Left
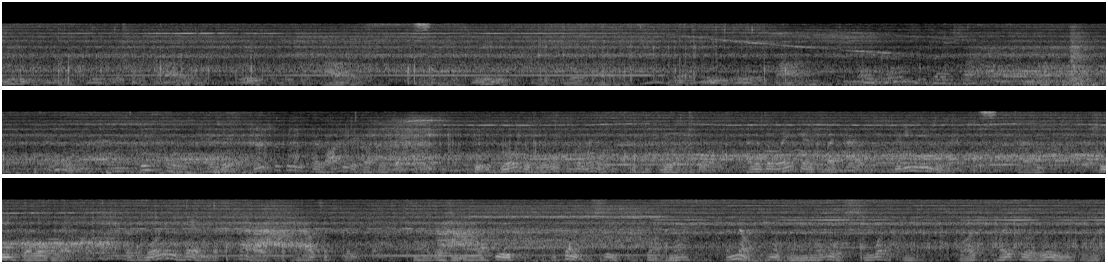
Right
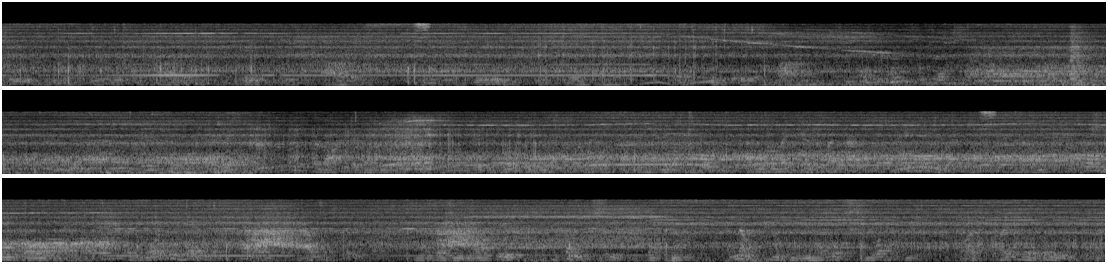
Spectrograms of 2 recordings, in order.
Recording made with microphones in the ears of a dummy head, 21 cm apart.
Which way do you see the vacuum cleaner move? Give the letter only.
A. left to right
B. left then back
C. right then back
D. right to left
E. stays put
D.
